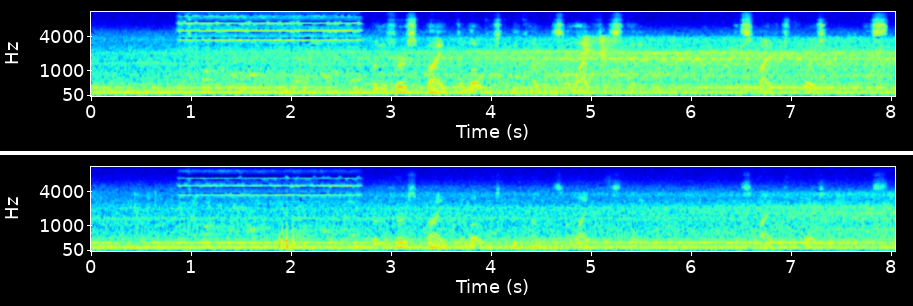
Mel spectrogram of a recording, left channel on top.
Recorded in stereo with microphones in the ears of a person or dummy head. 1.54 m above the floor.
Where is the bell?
55° left (ahead or behind).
